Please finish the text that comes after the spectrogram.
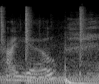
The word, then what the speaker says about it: Qiayel: y'all welcome to Prime TV I'm your host cyle it is pronounced with or it's sped with a q but it is pronounced cyle and today I have a special guest with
